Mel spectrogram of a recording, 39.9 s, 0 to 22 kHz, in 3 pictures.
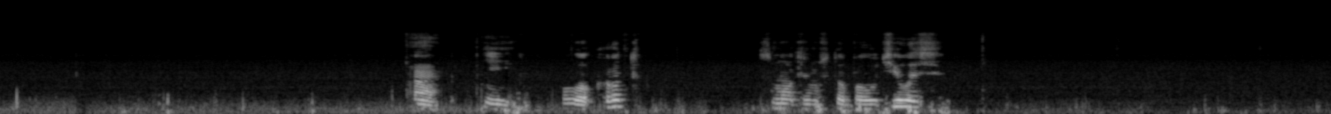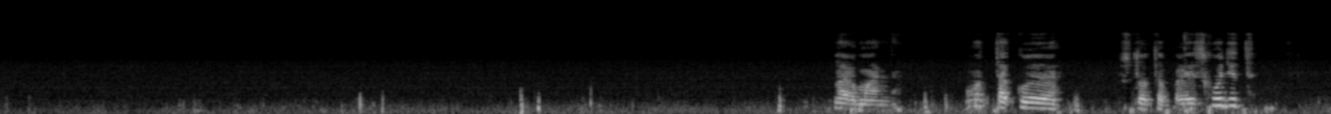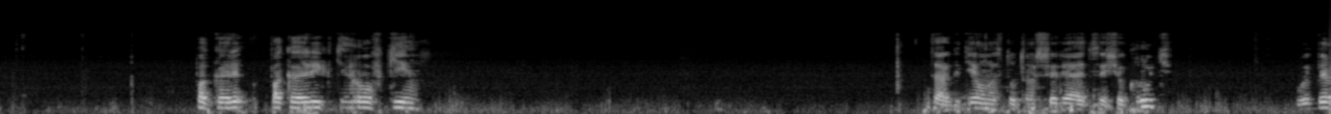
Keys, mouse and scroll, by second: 0.4-1.7 scroll down 3, 4.0 a, 4.8 i, 7.9 click, 11.1 click, 12.8 click, 25.7-26.8 scroll down 9, 26.9 shift+middle click, 27.9 KP_1, 28.3-29.6 scroll up 2, 30.9 click, 36.5 click, 39.3 click.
